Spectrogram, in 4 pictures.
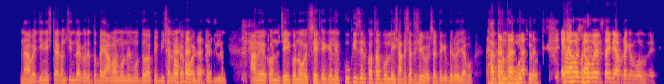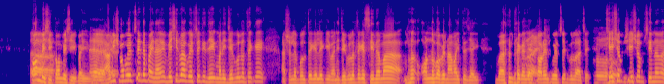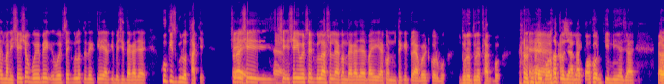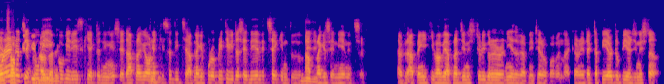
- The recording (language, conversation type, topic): Bengali, unstructured, অনলাইনে মানুষের ব্যক্তিগত তথ্য বিক্রি করা কি উচিত?
- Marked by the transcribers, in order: laugh; in English: "cookies"; laugh; laughing while speaking: "থাকব না মোটেও। কারণ ভাই"; other background noise; laughing while speaking: "বা দেখা যায়"; tapping; laughing while speaking: "কারণ ভাই বলা তো যায় না"; unintelligible speech; in English: "peer to peer"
